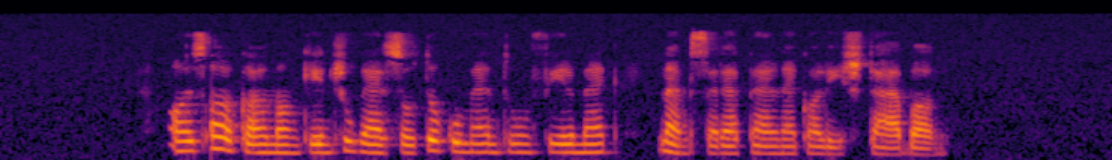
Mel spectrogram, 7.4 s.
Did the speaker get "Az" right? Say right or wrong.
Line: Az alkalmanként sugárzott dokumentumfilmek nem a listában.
right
